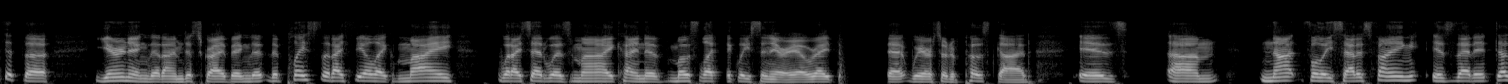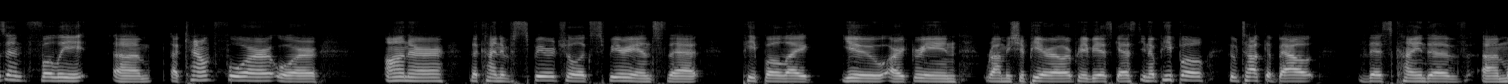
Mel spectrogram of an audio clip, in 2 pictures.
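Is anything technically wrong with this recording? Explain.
Yes, the speech carries three kinds of transmission fault, all arising in a call path that is band-limited at 8 kHz.

Repeated stalls (stutter) run from 5.80 to 6.57 s, right after "what I said was". The jitter buffer ran dry four times in quick succession, and each time the receiver stretched the last sound for up to 50 ms, about 114 ms in all. The speech drags and catches, but nothing is lost. Unlike a freeze, the holds are brief and clustered.

A call audio freeze occurs at 7.12 to 7.30 s and again at 8.40 to 8.91 s. Packets were likely held up in transit, and the receiver filled the wait by extending the last sound. The first freeze is a 148 ms hold ending in a brief silence. The second lasts 480 ms and fades into roughly 380 ms of silence before the speech resumes where it stopped. A freeze is a single sustained hold, where a stutter is a string of short ones.

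Jitter buffer speed-up comes in three stretches:
13.14 to 19.72 s, after "is um not" and ending just before "the kind of spiritual", about 7% fast with around half a second removed.
24.04 to 26.21 s, 5% fast, about 150 ms removed.
27.62 to 28.65 s, after "you know people who", 7% fast, with well under a tenth of a second removed.

In each stretch the receiver trimmed tiny pitch-period slices to reduce its backlog. The speech sounds hurried while the pitch stays the same, and that unchanged pitch is what separates this from a resampling or playback-rate error.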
